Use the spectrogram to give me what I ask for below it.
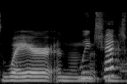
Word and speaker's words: Weir: I think it's Where. Yeah. Like Johnny Weir, the figure skater.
